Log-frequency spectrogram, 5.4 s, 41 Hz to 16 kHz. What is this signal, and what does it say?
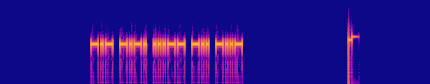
Morse code, heard as a keyed tone, about 40 wpm, 690 Hz. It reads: KC3DX
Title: USA Call Signs - 5 Characters - 3x Character Spacing - 40wpm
